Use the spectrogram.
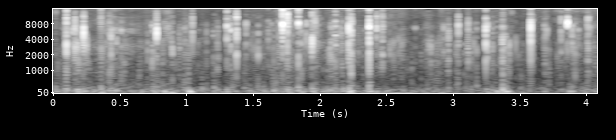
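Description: A thin floral plastic shower cap with an elastic rim is held over a microphone and crumpled and squeezed between the fingertips and nails of both hands. The result is a dense, continuous crinkling and crackling with sharp bright snaps over a heavy low, rumbling handling noise, with a few louder pops standing out.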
